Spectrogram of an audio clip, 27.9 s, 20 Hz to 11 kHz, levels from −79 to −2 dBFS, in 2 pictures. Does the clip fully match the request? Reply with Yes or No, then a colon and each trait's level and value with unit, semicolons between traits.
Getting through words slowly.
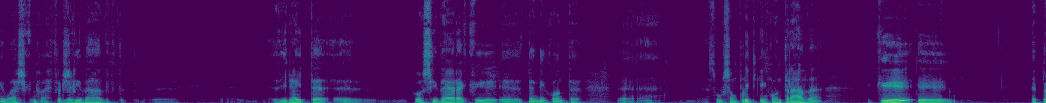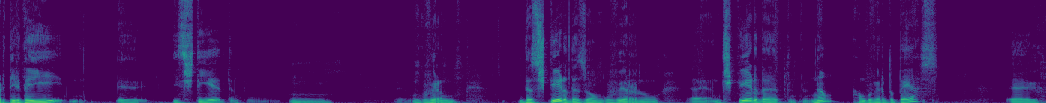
Yes: slow, 80 wpm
